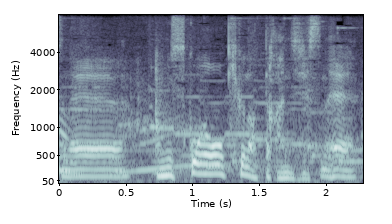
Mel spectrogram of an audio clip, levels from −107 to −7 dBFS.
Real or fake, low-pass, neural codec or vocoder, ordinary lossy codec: real; none; none; none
